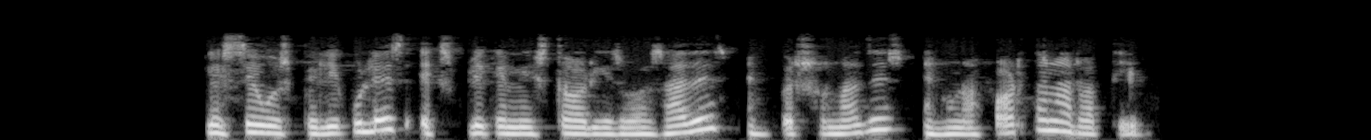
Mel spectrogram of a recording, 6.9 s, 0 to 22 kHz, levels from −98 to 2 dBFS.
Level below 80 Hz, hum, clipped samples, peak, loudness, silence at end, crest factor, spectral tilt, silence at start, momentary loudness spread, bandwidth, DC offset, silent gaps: -54 dBFS; none; under 0.1%; -2 dBFS; -16 LUFS; 1.15 s; 14 dB; -7.5 dB/octave; 1.05 s; 6 LU; 7.2 kHz; under 0.1%; none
